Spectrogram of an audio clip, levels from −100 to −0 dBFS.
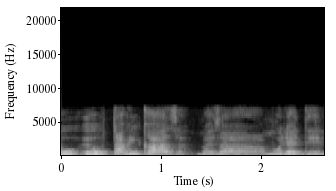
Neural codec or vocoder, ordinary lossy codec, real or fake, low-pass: none; none; real; 7.2 kHz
